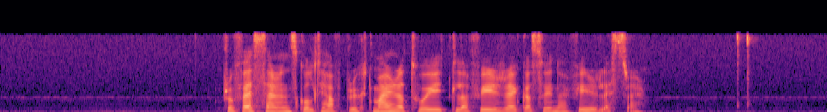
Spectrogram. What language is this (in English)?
Faroese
